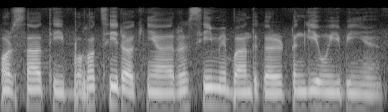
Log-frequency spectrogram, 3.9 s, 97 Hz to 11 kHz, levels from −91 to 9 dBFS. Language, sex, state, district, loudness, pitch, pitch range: Hindi, male, Uttar Pradesh, Lucknow, -16 LUFS, 115 Hz, 110-120 Hz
